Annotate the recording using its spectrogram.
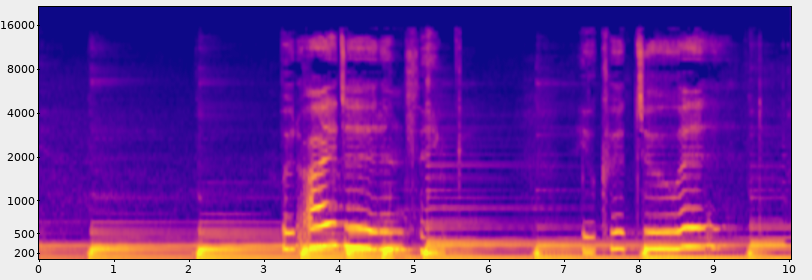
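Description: A slow, sad song: acoustic guitar chords strummed about every second and a half, with a woman singing two short phrases between them.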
